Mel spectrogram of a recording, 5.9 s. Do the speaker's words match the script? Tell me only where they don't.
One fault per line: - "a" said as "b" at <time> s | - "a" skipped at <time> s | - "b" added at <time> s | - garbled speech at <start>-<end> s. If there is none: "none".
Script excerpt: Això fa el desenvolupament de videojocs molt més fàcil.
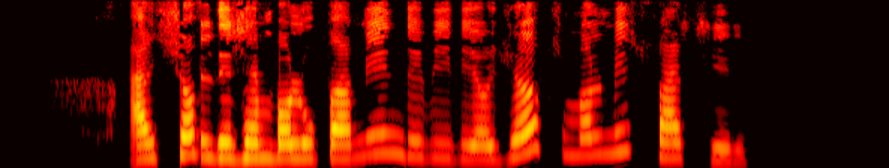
- "fa" skipped at 1.3 s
